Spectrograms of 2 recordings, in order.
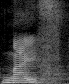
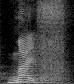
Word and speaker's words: knife: aqui é a palavra Knife Knife Lembrando que toda vez que você vê KN em inglês jamais você pronuncia o k Knife é a faca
